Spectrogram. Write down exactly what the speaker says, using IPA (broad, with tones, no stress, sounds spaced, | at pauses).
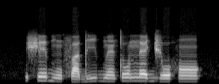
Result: ʃ e˧ b ũ˨ f a˨ d i˧ b ɛ̃˧ t o˦ n ɛ˦ d͡ʒ o˧ h ɔ̃˧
